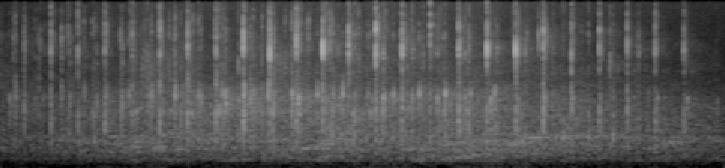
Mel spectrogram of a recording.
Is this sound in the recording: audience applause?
yes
